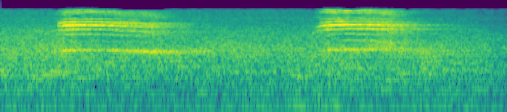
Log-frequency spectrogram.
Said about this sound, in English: That sound is the newest rescued sea otter pup making his exhibit debut at the Shedd. Staff at the aquarium say he's made great progress since arriving in November after being found in Alaska, stranded, wounded, and without his mother.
